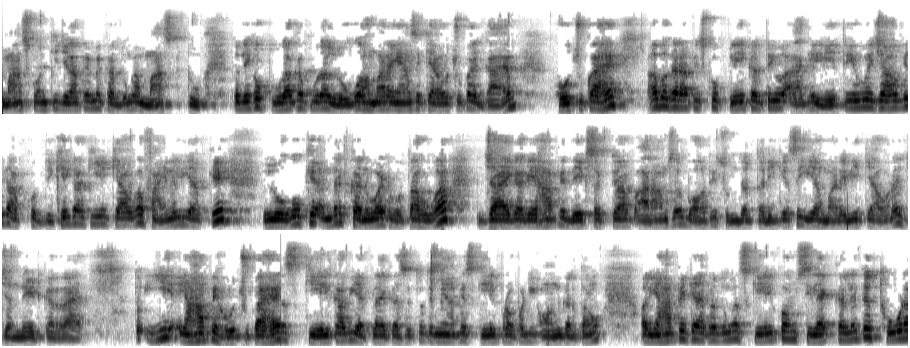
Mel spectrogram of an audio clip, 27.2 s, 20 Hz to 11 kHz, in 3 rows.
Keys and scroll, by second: 12.4 shift+/, 22.5 s.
